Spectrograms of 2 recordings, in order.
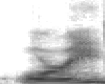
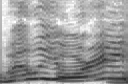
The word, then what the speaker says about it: Willie O'Ree: In story, when I said story, how was I pronouncing O-R-Y?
